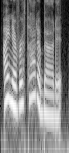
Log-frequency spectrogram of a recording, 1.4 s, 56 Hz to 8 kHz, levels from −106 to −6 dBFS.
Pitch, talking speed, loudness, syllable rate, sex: 255 Hz, 215 wpm, -17 LUFS, 6.0 syllables/s, female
